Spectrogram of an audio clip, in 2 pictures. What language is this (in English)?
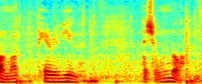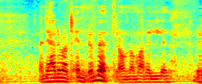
Swedish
